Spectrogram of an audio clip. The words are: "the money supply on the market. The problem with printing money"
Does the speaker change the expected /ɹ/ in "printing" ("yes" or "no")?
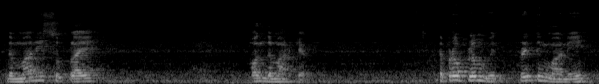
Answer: no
